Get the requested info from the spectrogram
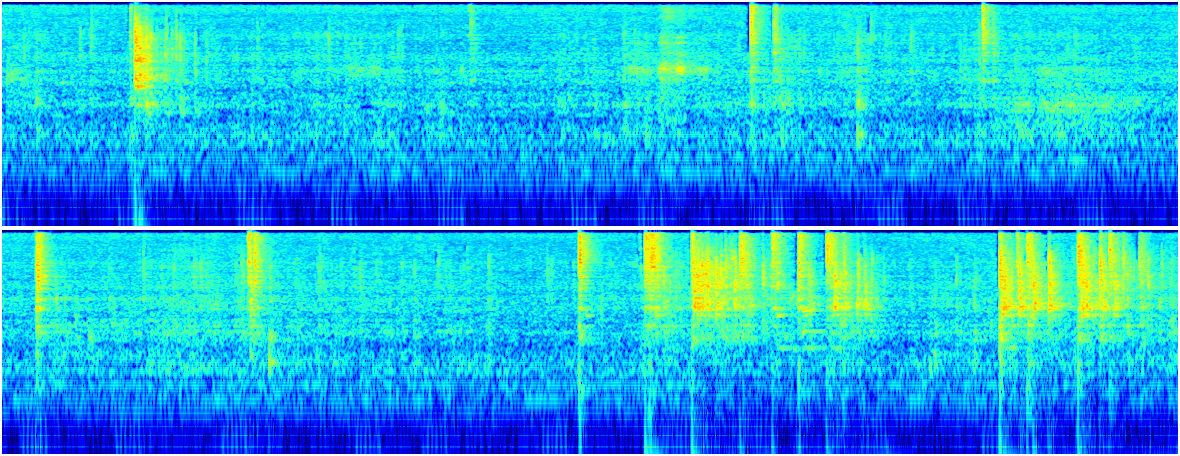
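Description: Popcorn kernels popping inside an electric popcorn popper with a clear plastic dome: scattered single pops at first, then a quick, dense run of pops over the last few seconds as the batch gets going.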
